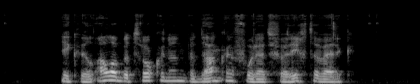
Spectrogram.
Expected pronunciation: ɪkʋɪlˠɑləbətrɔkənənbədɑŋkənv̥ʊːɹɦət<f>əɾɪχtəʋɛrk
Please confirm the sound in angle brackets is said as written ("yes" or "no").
yes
